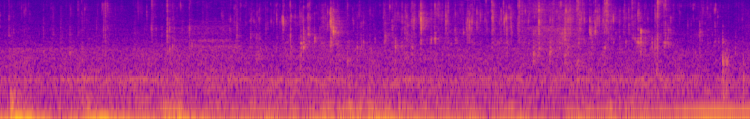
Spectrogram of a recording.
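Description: A dog licking and chewing moist food: a scattered run of short wet smacks and clicks.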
